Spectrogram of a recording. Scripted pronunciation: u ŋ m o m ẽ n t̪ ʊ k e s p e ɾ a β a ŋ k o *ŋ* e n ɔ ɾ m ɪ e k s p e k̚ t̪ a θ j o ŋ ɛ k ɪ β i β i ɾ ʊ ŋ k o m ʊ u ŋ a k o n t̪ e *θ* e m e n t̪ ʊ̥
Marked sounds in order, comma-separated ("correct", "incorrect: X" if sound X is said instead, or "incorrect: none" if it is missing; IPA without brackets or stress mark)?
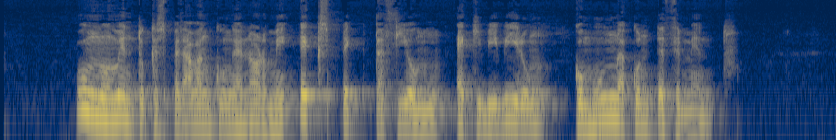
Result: correct, correct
